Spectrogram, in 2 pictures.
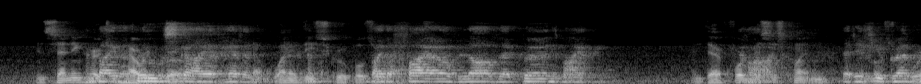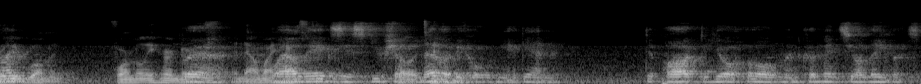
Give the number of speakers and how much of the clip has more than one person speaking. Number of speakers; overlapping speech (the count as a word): two, about 45%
